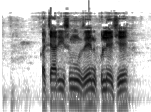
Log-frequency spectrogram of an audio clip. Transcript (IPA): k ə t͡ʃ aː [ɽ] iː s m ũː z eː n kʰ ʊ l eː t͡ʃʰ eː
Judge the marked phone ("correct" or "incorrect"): incorrect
